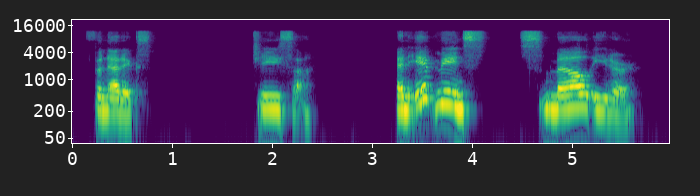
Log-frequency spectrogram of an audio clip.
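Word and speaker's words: Drisa: It's spelled D-R-I-S-A, but the D is one of those Tibetan letters that you can't quite tell the difference between a D and a T. So when you hear Geshe say it, it sounds like Trisa. But if you listen carefully, you can hear the D in there too. And then the I is like a long E.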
